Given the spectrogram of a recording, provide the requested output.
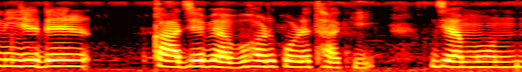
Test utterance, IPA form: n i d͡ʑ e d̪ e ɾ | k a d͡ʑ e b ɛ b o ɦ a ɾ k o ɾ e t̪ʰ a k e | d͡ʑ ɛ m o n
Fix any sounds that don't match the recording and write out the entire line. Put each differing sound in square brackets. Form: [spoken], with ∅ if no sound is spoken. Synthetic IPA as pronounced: n i d͡ʑ e d̪ e ɾ | k a d͡ʑ e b ɛ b o ɦ a ɾ k o ɾ e t̪ʰ a k [i] | d͡ʑ ɛ m o n

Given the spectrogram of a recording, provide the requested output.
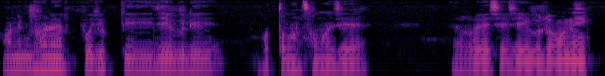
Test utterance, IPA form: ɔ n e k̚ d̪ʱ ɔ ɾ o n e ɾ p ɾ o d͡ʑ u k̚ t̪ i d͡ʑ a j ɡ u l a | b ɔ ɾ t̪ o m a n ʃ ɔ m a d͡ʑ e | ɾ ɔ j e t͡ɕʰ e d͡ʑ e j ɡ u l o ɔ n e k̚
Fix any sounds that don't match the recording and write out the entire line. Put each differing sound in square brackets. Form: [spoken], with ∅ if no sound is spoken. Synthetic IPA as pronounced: ɔ n e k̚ d̪ʱ ɔ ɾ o n e ɾ p ɾ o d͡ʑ u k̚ t̪ i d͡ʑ [e] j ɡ u l [i] | b ɔ ɾ t̪ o m a n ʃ ɔ m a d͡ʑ e | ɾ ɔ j e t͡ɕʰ e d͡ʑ e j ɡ u l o ɔ n e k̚

